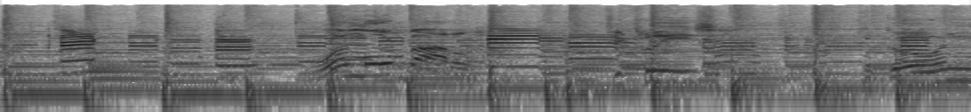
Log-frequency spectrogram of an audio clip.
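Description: Country-rock band playing an instrumental break: a guitar lead with bending notes over bass and drums keeping a steady beat.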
